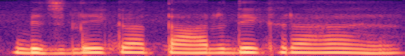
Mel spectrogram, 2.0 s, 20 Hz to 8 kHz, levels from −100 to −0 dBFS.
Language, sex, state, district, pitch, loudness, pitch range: Hindi, female, Bihar, Patna, 225 Hz, -16 LUFS, 210-230 Hz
